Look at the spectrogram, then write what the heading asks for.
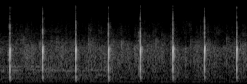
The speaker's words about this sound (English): Everybody clap your hands to the Lord and shout yes.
